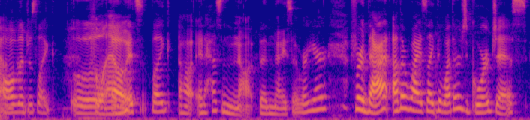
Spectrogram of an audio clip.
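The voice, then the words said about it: Congested, odd-sounding voice. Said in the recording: “dealing with like allergies or something. So if you hear something weird in my voice right now, yes, my voice is weird ... I like tried to like blow my nose a million times”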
